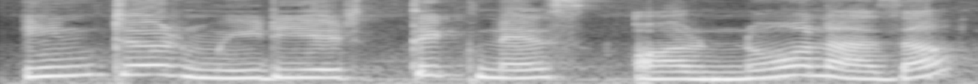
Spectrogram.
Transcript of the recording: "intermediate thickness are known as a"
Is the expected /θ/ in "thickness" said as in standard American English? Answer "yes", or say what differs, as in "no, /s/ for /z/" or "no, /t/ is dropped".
no, /t/ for /θ/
